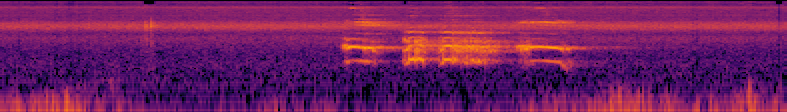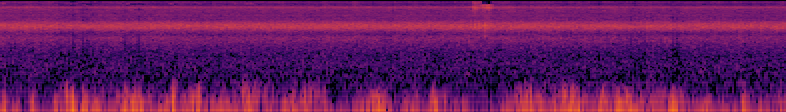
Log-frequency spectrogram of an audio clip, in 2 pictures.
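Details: Wild red junglefowl reacting to a decoy gives a single mid-distance crow of a few harsh, ragged segments, set against low rumbling noise and an insect hum.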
